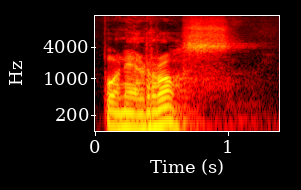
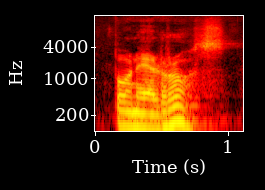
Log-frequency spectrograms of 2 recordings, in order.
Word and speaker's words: poneros: He'll go, poneros, poneros.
